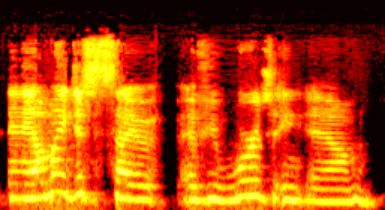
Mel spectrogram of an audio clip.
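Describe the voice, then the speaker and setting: A woman's voice: fairly high pitch, normal speed, a little mellow, husky, poor audio. Swedish-accented woman presenting over video call. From Sweden. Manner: friendly, joking, slides through a talk. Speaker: guest presenter. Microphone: video call microphone.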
